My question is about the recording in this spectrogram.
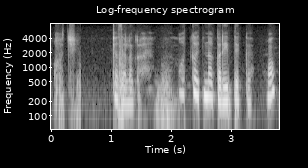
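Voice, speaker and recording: A woman's voice: a little high, animated, a little slow, darkish tone, breathy edge, no echo, exaggerated voice. A woman voicing a cold, furious young woman. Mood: cold anger. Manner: curt, harsh, threatening.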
